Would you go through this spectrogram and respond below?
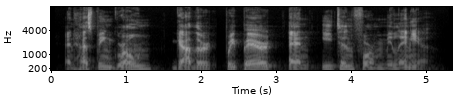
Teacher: Grown, gathered, prepared, and eaten all have upwards intonation to show he's giving a list. And then millennia has downwards intonation to show the list is finished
